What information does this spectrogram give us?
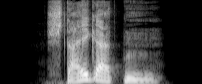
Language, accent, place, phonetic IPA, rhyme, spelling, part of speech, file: German, Germany, Berlin, [ˈʃtaɪ̯ɡɐtn̩], -aɪ̯ɡɐtn̩, steigerten, verb, De-steigerten.ogg
- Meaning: inflection of steigern: 1. first/third-person plural preterite 2. first/third-person plural subjunctive II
